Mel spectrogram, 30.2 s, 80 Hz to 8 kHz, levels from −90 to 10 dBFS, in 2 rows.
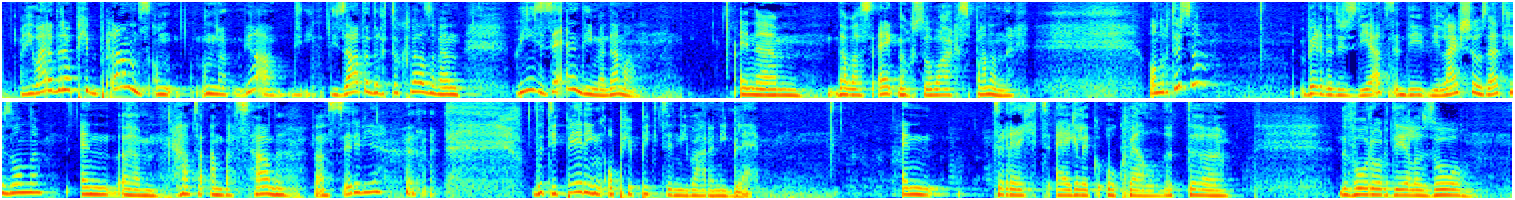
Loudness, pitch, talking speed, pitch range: -16 LUFS, 195 Hz, 120 wpm, 175-220 Hz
